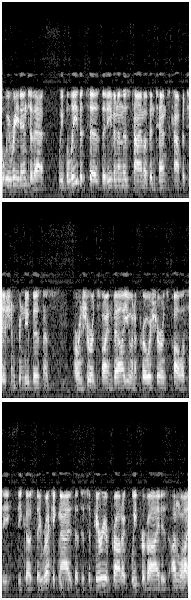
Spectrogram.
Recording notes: ProAssurance Earnings Conference Call, First Quarter 2012.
